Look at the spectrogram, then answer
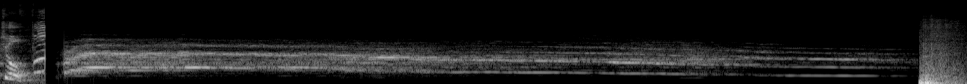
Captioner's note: scream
